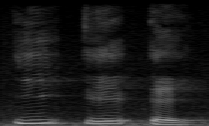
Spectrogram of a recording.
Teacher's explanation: ই এ এ জিহ্বার কিন্তু অবস্থান একেবারে সামনে, তাই সম্মুখ স্বরধ্বনি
